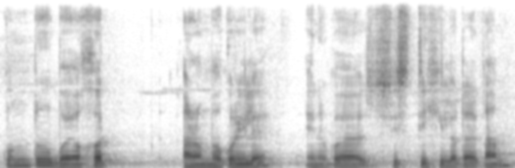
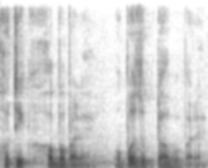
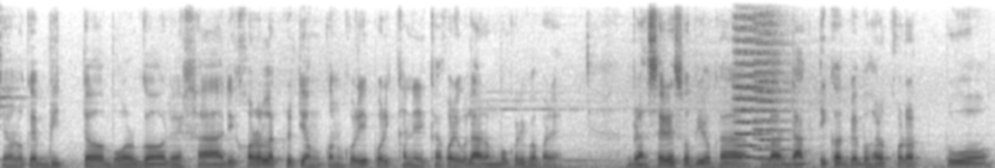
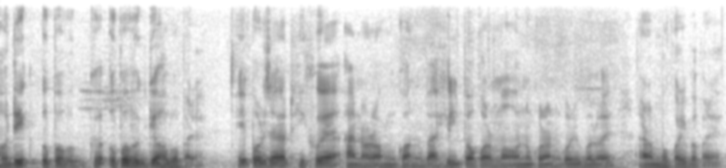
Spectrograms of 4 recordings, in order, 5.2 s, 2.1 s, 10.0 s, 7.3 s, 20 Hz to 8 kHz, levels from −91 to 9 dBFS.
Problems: low volume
